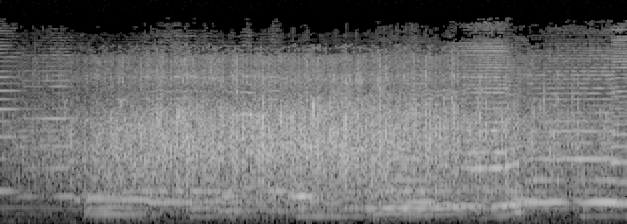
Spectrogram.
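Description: Audience applauding over tango music. The clapping swells about a second in and dies away near the end, with the music's held melody notes beneath.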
